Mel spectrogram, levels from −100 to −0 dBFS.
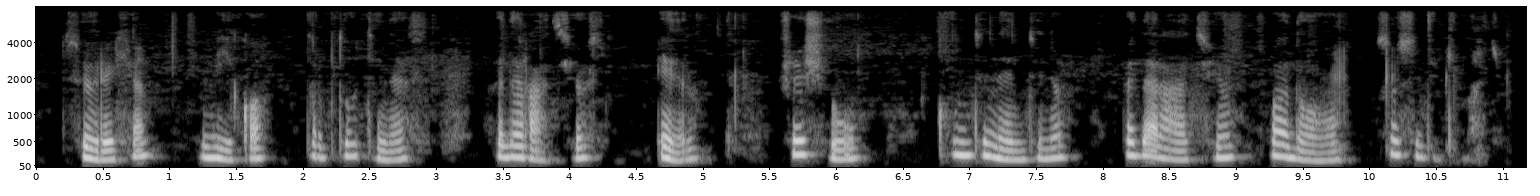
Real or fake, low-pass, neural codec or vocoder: real; 7.2 kHz; none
